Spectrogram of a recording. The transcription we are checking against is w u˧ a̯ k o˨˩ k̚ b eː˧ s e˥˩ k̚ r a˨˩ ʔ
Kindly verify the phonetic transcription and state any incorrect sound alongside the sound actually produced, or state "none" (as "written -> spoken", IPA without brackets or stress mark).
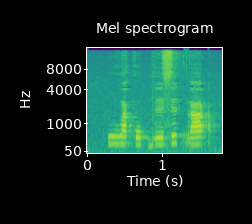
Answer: a˨˩ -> a˦˥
